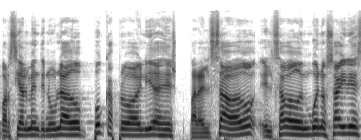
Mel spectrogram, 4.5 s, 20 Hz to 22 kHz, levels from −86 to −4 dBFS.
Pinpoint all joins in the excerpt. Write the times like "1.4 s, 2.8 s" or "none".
2.2 s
